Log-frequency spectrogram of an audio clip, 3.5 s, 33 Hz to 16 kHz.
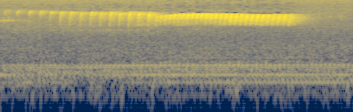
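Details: Wood warbler song from Březinka nature monument near Náchod-Běloves, Czech Republic, early June 2016: spaced sharp ticks speed up into a loud, sibilant, quivering trill lasting over a second, with a low steady hum behind.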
